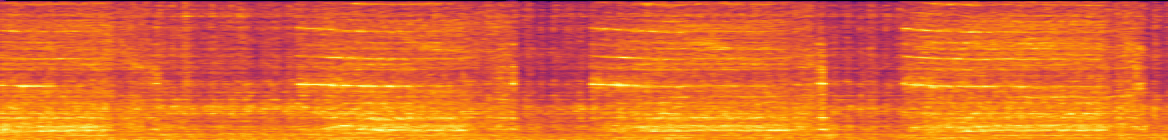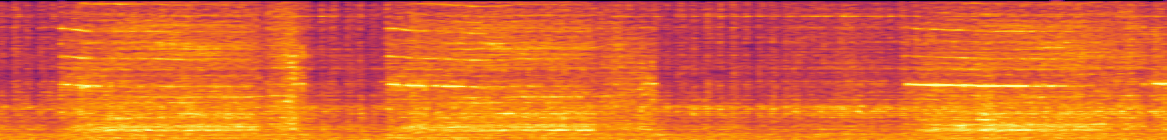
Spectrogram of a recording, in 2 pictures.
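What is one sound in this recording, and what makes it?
A band saw hums steadily and cuts through wood with a whining buzz.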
